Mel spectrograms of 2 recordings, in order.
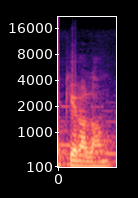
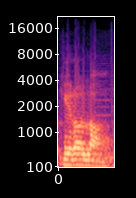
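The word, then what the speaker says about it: കേരളം: কারণ মালায়ালাম ভাষায় এই রাজ্যকে সবসময় বলা হতো কেরালাম। 1956 সালে যখন ভাষার ভিত্তিতে রাজ্য পুনর্গঠন হয়, তখন থেকেই মালায়ালাম ভাষীদের জন্য এটি ছিল কেরলম। ইংরেজি উচ্চারণে যা হয়ে গিয়েছিল কেরালা।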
